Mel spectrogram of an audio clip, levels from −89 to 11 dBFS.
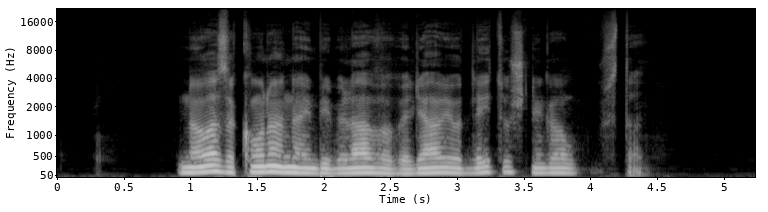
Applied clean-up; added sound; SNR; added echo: neural mask model DeepFilterNet 3.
